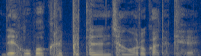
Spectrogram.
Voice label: hovercraft, Korean; 내 호버크래프트는 장어로 가득해; (nae hobeokeulaepeuteuneun jang-eolo gadeughae)

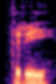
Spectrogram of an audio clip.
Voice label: "3", Croatian

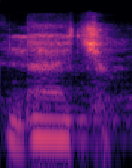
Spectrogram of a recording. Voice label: you're welcome, kinyarwanda

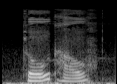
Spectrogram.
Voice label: goodnight, cantonese

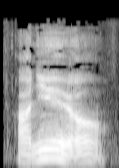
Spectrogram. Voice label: you're welcome, korean

